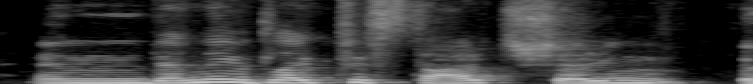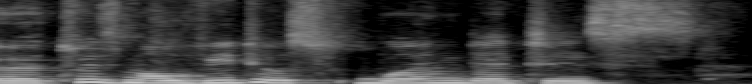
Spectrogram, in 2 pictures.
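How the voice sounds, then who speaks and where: A woman with a Portuguese accent speaks at a medium pitch in a dark, mellow tone. Her pace is fairly slow and her intonation fairly even. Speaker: theatre maker. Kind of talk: presentation in a talk. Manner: halting.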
